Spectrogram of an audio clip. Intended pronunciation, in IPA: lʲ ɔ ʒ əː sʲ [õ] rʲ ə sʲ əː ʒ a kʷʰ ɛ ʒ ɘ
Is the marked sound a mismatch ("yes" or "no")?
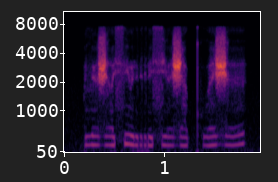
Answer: no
